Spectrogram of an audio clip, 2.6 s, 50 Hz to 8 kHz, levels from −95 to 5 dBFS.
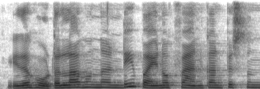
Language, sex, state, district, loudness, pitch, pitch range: Telugu, female, Telangana, Hyderabad, -16 LUFS, 215 Hz, 205-230 Hz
